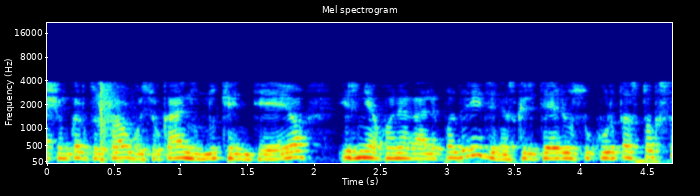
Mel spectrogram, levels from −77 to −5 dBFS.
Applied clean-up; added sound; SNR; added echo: none; Gunshot, gunfire; 20 dB; reverberation time 0.2 s.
